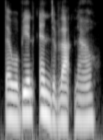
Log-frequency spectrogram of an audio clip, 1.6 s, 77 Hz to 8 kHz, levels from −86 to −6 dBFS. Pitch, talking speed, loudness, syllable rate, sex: 160 Hz, 310 wpm, -16 LUFS, 7.1 syllables/s, female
